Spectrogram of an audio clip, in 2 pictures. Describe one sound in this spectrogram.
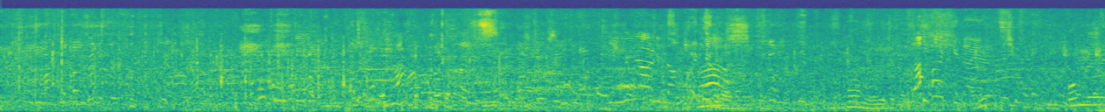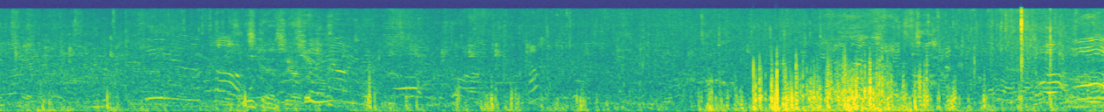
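A crowd of spectators chatters in a large open stadium.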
